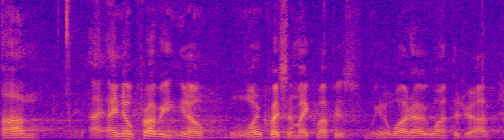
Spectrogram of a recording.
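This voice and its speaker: A man speaks at a very fast pace in an American accent, his pitch medium and its variation ordinary. Noticeable background noise runs under him. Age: 70s. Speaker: town manager candidate. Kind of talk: job interview. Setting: council chambers. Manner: halting.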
